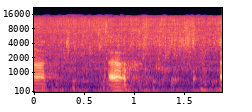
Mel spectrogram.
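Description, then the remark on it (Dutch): Water runs steadily from a tap into a blender jug being rinsed in a sink, a continuous splashing hiss with small shifts as the flow hits the jug, and brief voice sounds mixed in. “Ik heb deze uh, blenderkan ben ik aan het schoonmaken.”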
